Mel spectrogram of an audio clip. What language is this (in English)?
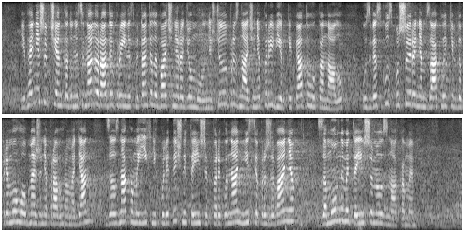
Ukrainian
